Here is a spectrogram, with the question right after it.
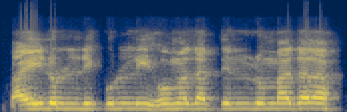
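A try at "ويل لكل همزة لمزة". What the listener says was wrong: ویل لکل ہمزہ، یہ زا کو سخت کریں اور اعتماد سے پڑھیں، جلدی نہیں کریں. ویل لکل ہمزۃ لمزہ.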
